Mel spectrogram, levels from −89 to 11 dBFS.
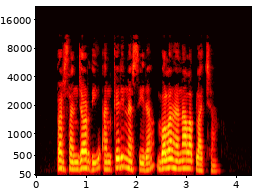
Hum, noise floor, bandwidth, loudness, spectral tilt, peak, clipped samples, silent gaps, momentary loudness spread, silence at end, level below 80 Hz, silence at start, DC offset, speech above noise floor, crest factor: none; -79 dBFS; 11.5 kHz; -20 LUFS; -6 dB/octave; -2 dBFS; under 0.1%; none; 9 LU; 0.7 s; -72 dBFS; 0.45 s; under 0.1%; 60 dB; 18 dB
